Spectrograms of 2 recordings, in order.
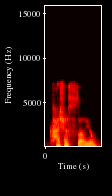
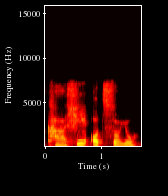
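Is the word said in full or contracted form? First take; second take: contracted; full. First: Two syllables merge, leaving four syllables. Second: Every syllable is said separately, five syllables. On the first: "Shorten it" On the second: "So it becomes"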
